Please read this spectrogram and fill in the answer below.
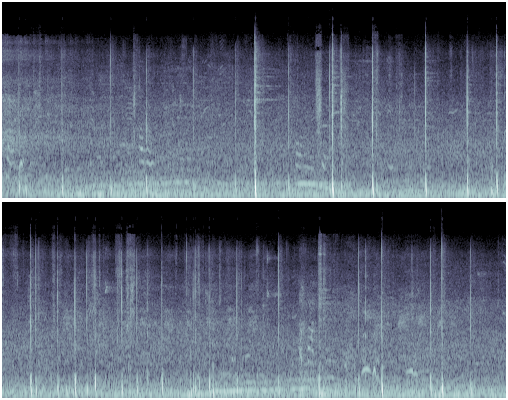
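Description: Soccer ball being kicked and touched repeatedly on grass during one-on-one play: a run of short, sharp thuds a few times a second, the loudest about five seconds in.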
